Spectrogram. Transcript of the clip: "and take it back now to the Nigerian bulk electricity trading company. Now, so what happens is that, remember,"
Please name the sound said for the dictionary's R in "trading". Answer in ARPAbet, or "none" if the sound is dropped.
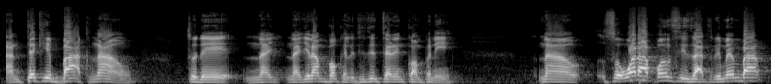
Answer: none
